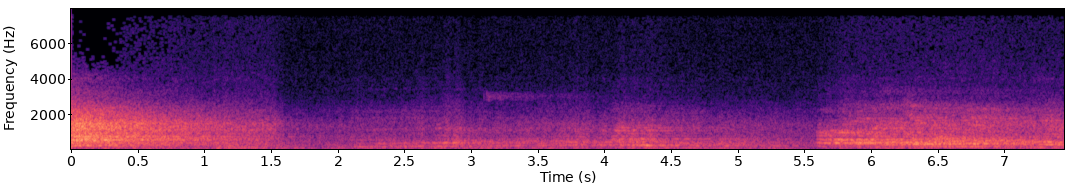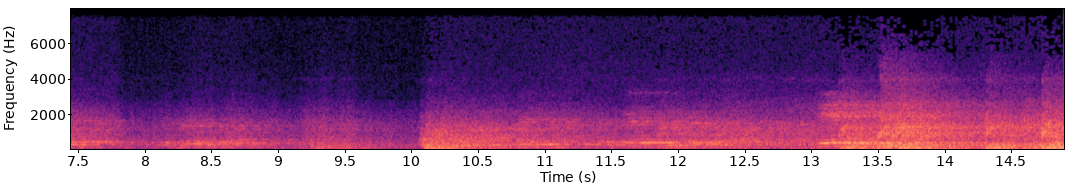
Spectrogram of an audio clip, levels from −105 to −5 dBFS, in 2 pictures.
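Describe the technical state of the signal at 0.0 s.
At 0.0 s the signal is intact, with no dropout, clipping, glitch or other fault audible at that moment.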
